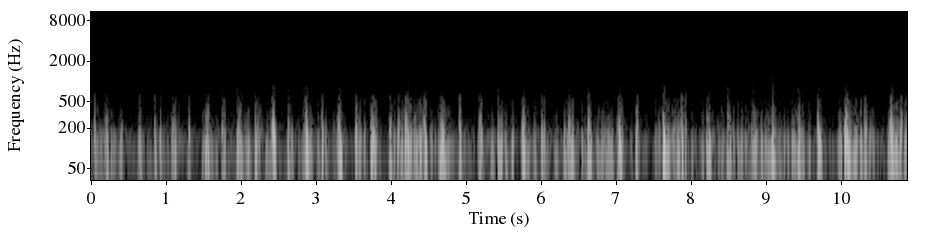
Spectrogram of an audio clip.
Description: My new microphone secured into place beneath this teacup makes for a nice and pretty clear recording of my heartbeat :)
